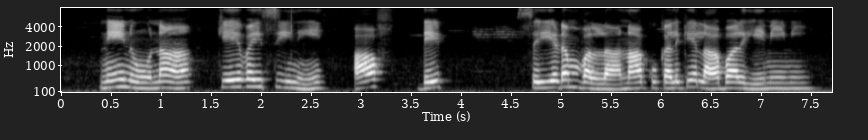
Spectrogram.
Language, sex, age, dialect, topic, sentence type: Telugu, female, 18-24, Southern, banking, question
